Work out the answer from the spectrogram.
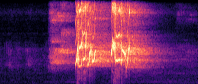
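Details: Female lovebird calling to her companions: two harsh, shrill chirps in quick succession, each a dense burst of high rasping notes that tails off, with a quiet background.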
